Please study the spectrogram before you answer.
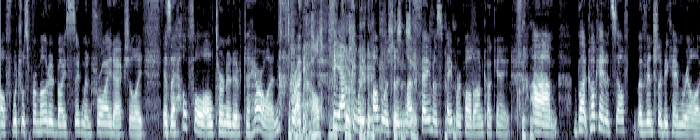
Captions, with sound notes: which was promoted by Sigmund Freud actually, as a helpful alternative to heroin. [both laughing] He actually published this famous paper called "On Cocaine." But cocaine itself eventually became realized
